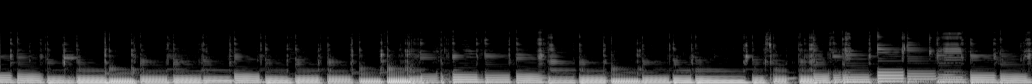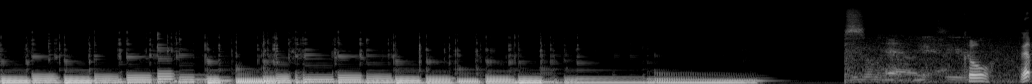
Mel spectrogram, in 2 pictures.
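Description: A homemade maple and oak bass with carved, stacked humbucking jazz bass pickups plays a loud, continuous, melodic line of distinct notes for about eighteen seconds before cutting off, with some brief sounds afterward.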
